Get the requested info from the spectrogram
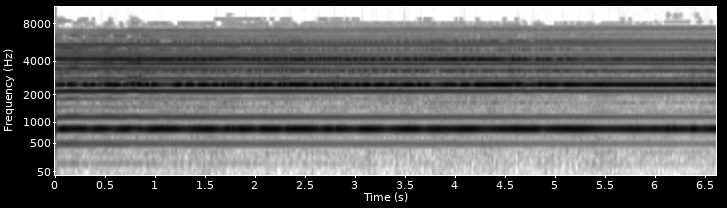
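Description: Instrumental break in a rock song with no singing: a chord held steadily as long sustained notes.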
